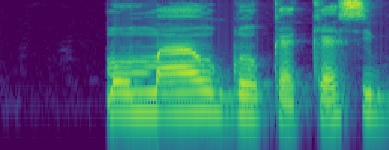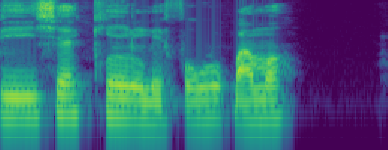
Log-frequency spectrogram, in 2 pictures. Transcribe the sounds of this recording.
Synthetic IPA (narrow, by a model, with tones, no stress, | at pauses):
mo˧˦mãː˦n̩˦ɡũ˦kɛ˨kɛ˨˦si˦bi˦i˧ʃɛ˦kʰĩ˦n̩˦le˨fo˨wu˦k͡pa˧˦mɔ̃˦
